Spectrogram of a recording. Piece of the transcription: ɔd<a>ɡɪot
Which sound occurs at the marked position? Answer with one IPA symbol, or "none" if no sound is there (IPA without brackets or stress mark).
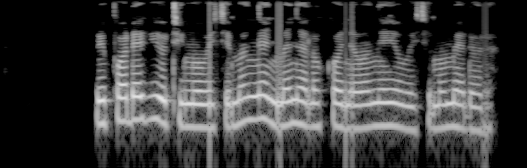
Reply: ɛ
